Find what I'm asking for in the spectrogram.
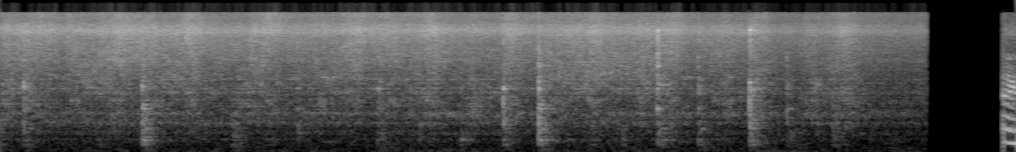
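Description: A spoon stirs and scrapes coriander-powder masala for paneer in a sizzling pan, with steady frying crackle underneath and occasional sharper clinks, ending abruptly.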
